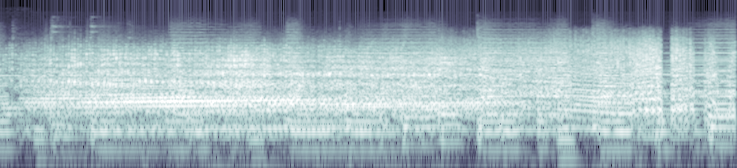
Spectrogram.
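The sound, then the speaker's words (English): A loud, steady propeller-plane engine drones, its buzzing roar holding nearly constant with slight wavering in pitch, and no voices over it. “I can't control the plane.”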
